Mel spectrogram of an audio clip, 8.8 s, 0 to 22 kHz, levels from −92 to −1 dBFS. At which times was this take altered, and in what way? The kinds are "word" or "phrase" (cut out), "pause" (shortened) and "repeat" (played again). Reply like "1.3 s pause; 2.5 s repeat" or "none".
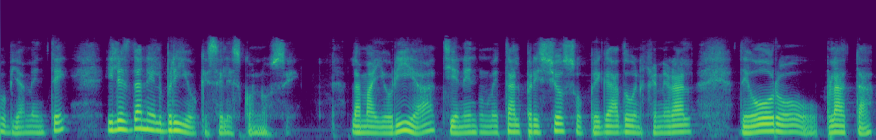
4.8 s word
